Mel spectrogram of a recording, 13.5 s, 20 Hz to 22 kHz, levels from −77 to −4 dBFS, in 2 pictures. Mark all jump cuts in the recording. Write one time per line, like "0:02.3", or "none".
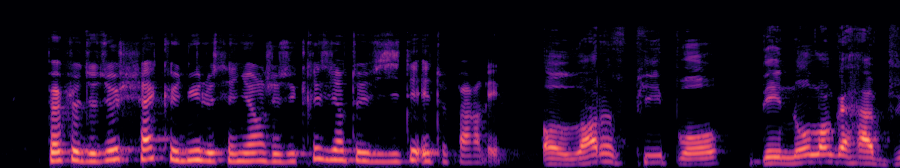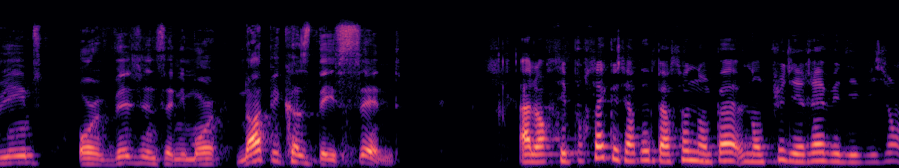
0:04.1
